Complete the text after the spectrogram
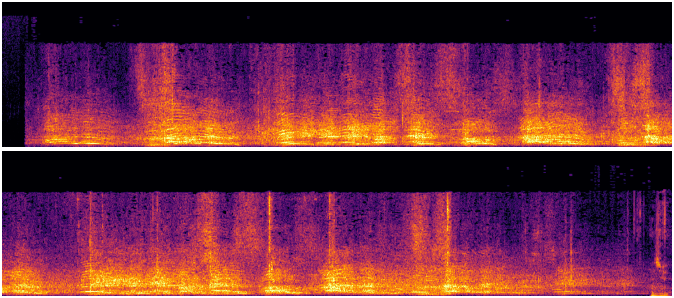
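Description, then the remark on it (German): A large crowd at a demonstration against racism chants together in loud, rhythmic unison, many voices rising and falling in repeated shouted phrases, continuous throughout. “Und wir ähm, starten vielleicht noch mal mit, mit einem Ton von einer Demonstration zu dem Thema Rassismus, über das wir jetzt schon, das wir jetzt schon häufiger angetippt haben.”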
